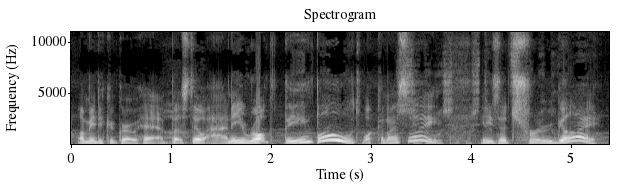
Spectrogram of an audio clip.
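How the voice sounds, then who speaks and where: A woman's voice: sits low, wildly swooping pitch, normal speed, dark tone, husky. A woman gamer giving casual, joking commentary while playing, swearing freely and laughing often. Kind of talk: casual let's-play commentary.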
